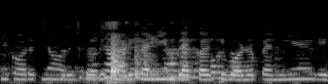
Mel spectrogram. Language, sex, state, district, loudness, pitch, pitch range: Hindi, female, Chhattisgarh, Balrampur, -21 LUFS, 235 Hz, 225-240 Hz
